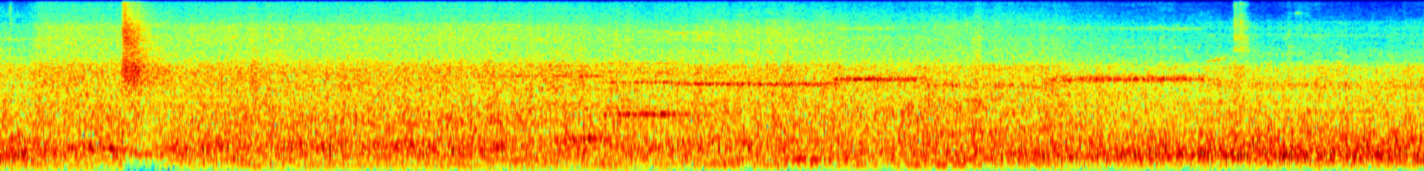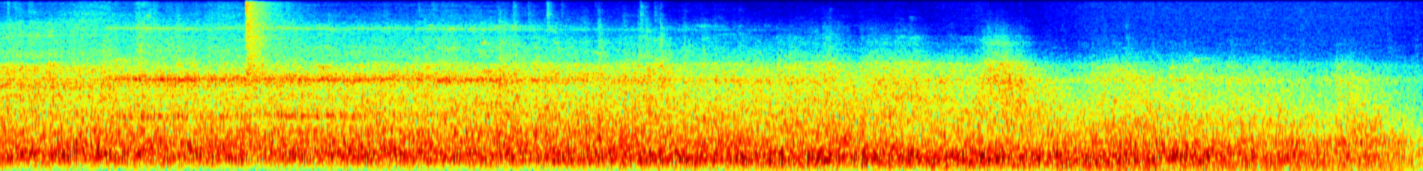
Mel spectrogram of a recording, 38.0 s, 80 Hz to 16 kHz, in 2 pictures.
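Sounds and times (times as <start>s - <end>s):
subway train rumbling on rails: 0.0s - 37.9s
high-pitched wheel squeal: 0.1s - 16.8s.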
